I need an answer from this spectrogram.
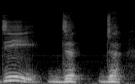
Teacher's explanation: head ends with a voiced d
